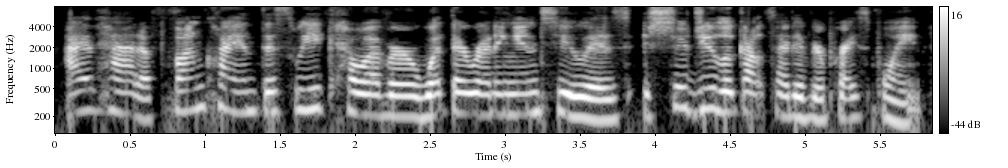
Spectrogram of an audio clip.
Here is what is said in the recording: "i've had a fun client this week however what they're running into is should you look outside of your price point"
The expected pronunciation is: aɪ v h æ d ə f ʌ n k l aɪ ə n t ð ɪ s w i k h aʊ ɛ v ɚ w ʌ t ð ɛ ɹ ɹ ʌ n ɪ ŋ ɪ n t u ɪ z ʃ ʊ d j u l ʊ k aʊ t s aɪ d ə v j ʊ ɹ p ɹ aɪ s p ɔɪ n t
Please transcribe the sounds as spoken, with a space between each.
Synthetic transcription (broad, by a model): aɪ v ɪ d ə f ʌ n k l aɪ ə n ð ɪ s w i k h aʊ ɛ v ɚ w ʌ t ð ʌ ɹ ɹ ʌ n ɪ ŋ ɪ n t u ɪ z ʃ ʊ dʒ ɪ l ʊ k aʊ t s aɪ d ə v j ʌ ɹ p ɹ aɪ s p ɔɪ n t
